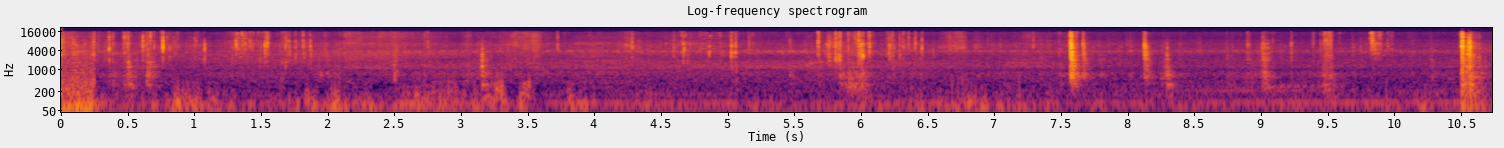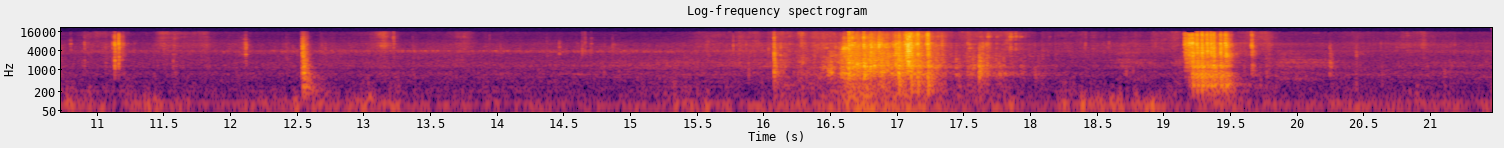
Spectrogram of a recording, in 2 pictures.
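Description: Clicks and clunks from the rear doors of a wheelchair-accessible van being worked, over a steady low rumble. Two louder clattering noises come near the end.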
